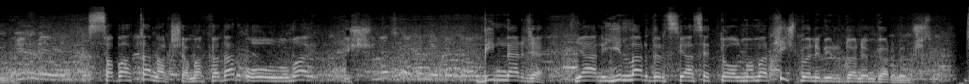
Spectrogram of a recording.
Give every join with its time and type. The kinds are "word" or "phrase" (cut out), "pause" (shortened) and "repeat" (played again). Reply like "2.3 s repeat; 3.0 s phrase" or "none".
3.4 s word; 7.7 s word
